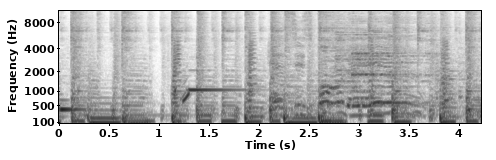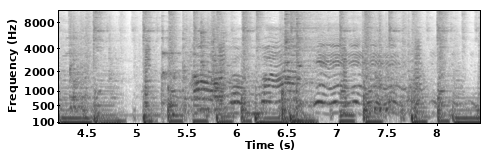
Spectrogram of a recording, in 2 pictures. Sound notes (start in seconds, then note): 2.8 pots clattering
